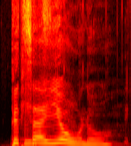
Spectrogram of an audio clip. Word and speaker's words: Pizzaiolo: Kennst du diese typischen Pizzabäcker aus Italien, die Pizzaiolo.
